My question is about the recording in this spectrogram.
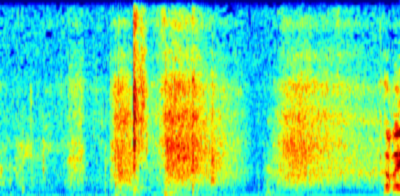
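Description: Soft rustling and handling noises in two swells, with one sharp click about a second and a half in, over a steady low hum.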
